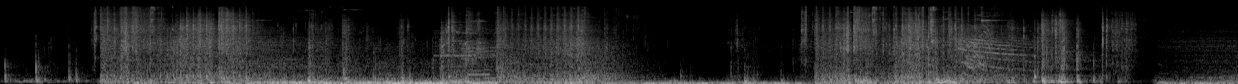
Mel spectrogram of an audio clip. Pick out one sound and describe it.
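Gunshots fire in rapid bursts with a loud rumble.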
